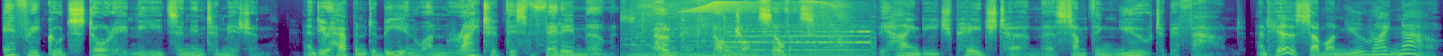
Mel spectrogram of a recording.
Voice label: VO British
